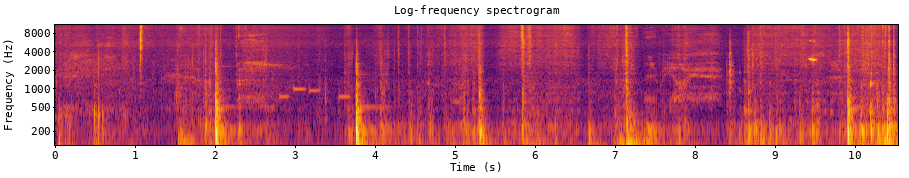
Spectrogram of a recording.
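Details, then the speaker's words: Chevy S10 driver power window: motor whirs in short bursts with irregular clunks and knocks as the glass binds; window came off its track while being demonstrated, needs fixing. "I also have a really bad problem with my driver window and I'll show you why and there it went I shouldn't have done that now it's all messed up"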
